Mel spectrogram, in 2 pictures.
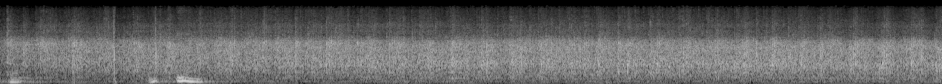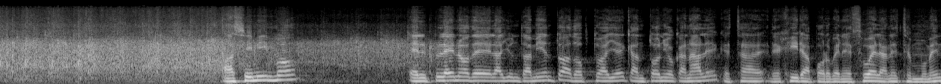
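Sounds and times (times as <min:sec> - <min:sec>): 
audience applause: 0:00.0 - 0:14.5
speech: 0:01.8 - 0:02.1, 0:11.7 - 0:12.5, 0:13.5 - 0:18.8.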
